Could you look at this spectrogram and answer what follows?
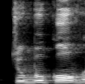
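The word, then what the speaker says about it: Chubukov: एंड व्हाई डिड he visit to चुबुकोव, मतलब चुबुकोव, चुबुकोव है इसका करेक्ट प्रोनाउंसिएशन।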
